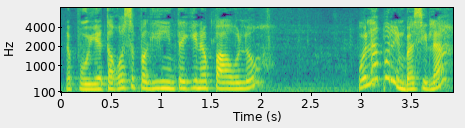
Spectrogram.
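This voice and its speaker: A woman's voice: a little high, sing-song, fairly quick, a bit bright. A woman playing an anxious woman waiting at home for her loved ones in a radio drama, with a Filipino accent. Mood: worried, brisk.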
